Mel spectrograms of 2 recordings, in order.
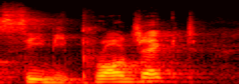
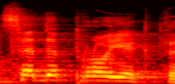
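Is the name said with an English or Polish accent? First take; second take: English; Polish. First: The name is said with an English accent. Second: The name is said with a Polish accent. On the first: "it's not" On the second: "I said that with a Polish accent"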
